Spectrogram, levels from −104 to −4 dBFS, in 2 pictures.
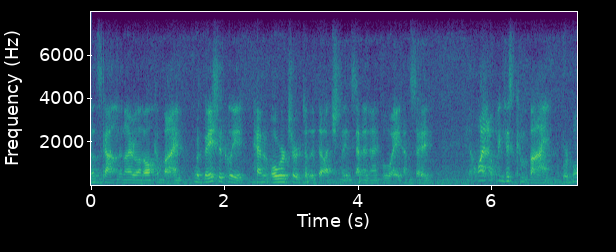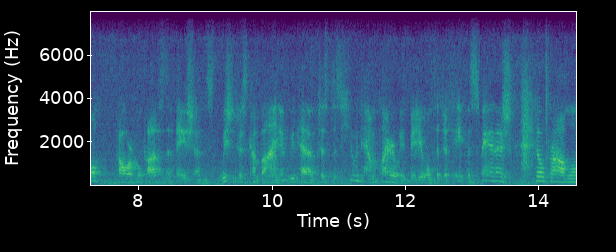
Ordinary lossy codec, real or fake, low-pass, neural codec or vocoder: Opus, 16 kbps; fake; 7.2 kHz; codec, 16 kHz, 0.8 kbps, ZipCodec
